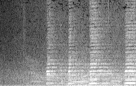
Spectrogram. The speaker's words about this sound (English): Some cars honk their horns as they drive past the demonstration while church is going on inside.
